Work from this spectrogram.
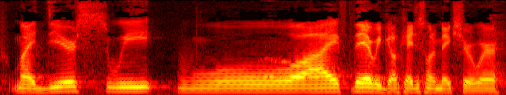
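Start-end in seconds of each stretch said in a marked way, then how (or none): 0.1-3.5 tender address. Real, not acted. Drawn-out affectionate repeat.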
